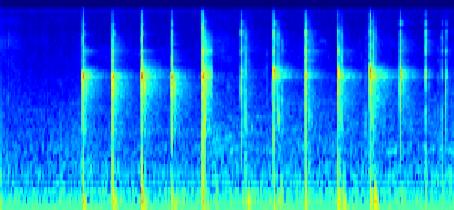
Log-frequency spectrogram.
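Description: Knapping a basalt cleaver: a quick series of sharp strikes on the basalt flake, about two to three a second. Each strike has a brief ringing note. They start about a second in and get softer near the end.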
